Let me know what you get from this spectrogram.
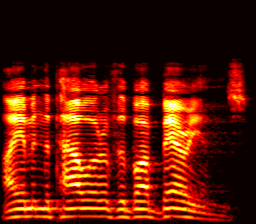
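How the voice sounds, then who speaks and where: A man's voice: mid-range voice, moderate pace, bright, forceful tone, lo-fi sound, lightly acted. A man reading an audiobook voices a proud, impassioned young male Italian count held prisoner.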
